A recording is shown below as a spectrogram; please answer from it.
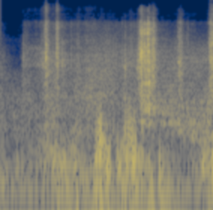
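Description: Aluminium cooler slider loaded with an ARB fridge being pulled out on its drawer slides, running with a mechanical rattle and a sharp click about one and a half seconds in.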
